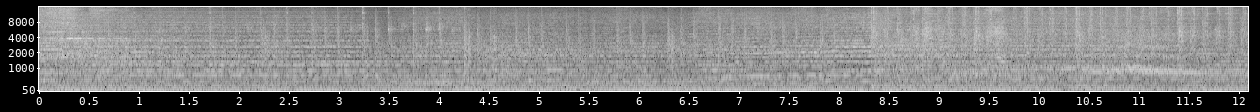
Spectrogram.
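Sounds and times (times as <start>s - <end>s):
driving action music: 0.0s - 12.0s.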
